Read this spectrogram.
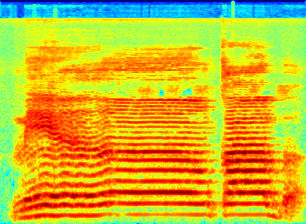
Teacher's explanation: Kemudian ada hukum nun mati bertemu dengan qaf, min qab. Nah, itu ikhfa ya.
